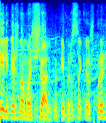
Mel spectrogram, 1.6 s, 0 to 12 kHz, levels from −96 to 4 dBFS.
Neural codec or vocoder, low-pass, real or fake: none; 10.8 kHz; real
